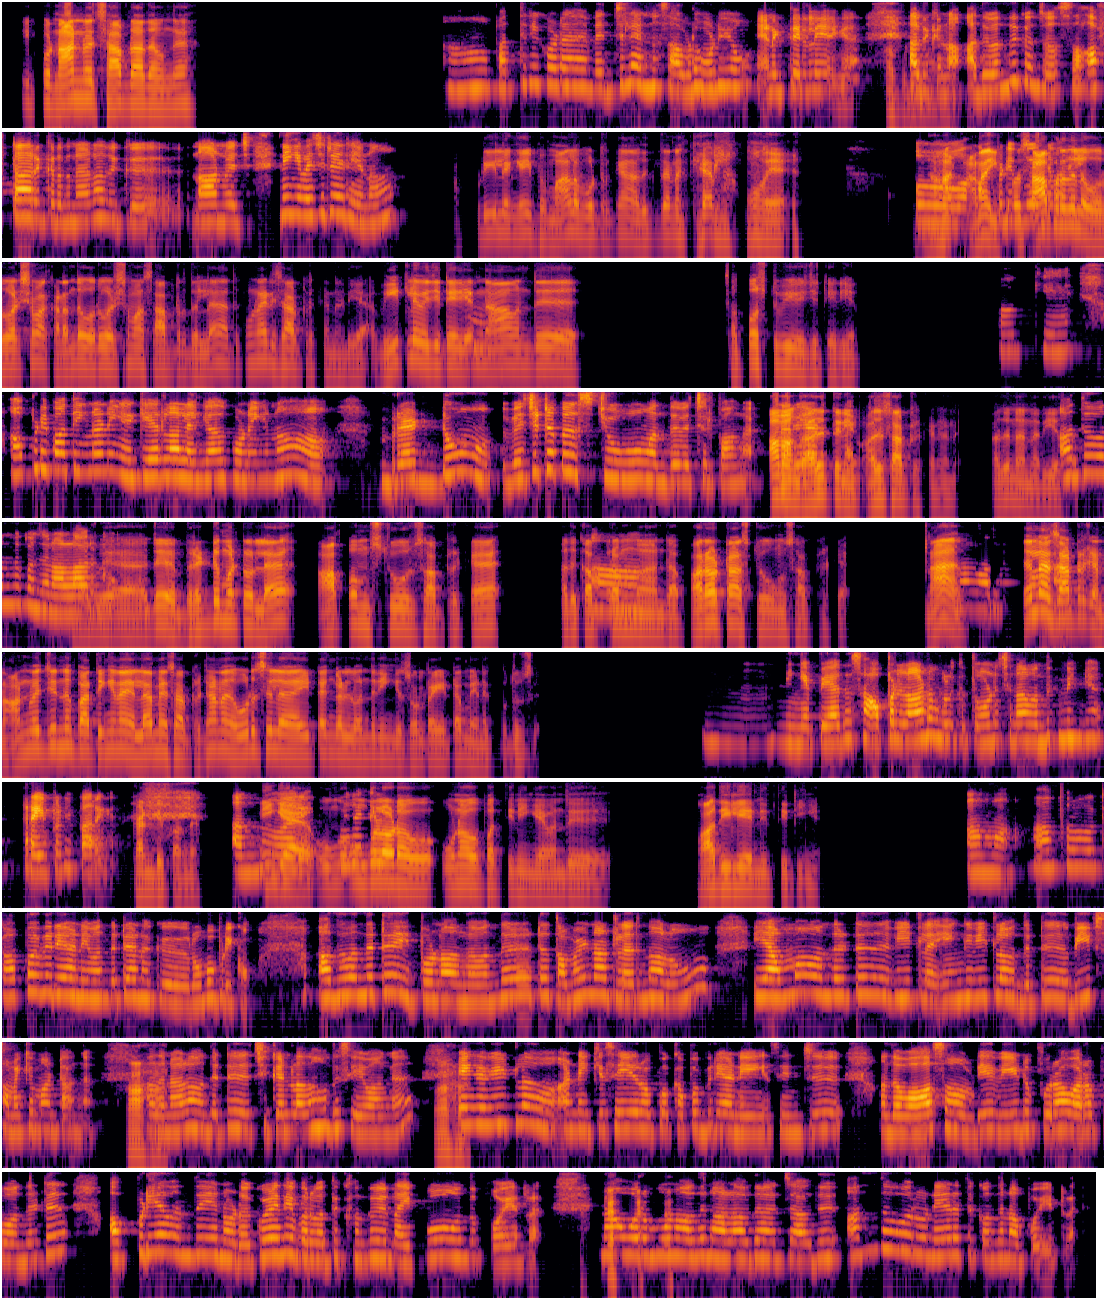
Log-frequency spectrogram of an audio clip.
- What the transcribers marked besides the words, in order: laughing while speaking: "என்ன சாப்ட முடியும். எனக்குத் தெரிலயேங்க"; in English: "நான் வெஜ்"; in English: "வெஜிடேரியனா?"; laughing while speaking: "அதுக்கு தான் நான் கேரளா போவேன்"; tapping; in English: "வெஜிடேரியன்"; in English: "சப்போஸ் டூ பி வெஜிடேரியன்"; in English: "பிரெட்டும், வெஜிடபிள்ஸ் வ்வும்"; other noise; in English: "ஸ்டூ"; in English: "ஸ்டூவும்"; in English: "நான் வெஜ்னு"; laughing while speaking: "வந்து நீங்க, ட்ரை பண்ணி பாருங்க. அந்த மாரி"; chuckle
- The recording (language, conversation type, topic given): Tamil, podcast, சிறுவயதில் சாப்பிட்ட உணவுகள் உங்கள் நினைவுகளை எப்படிப் புதுப்பிக்கின்றன?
